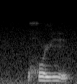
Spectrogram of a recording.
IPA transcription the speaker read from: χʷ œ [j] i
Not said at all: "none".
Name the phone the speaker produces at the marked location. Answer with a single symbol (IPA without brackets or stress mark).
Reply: j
